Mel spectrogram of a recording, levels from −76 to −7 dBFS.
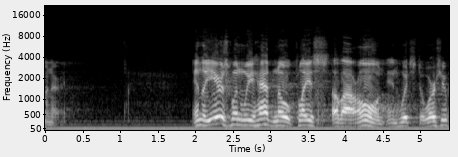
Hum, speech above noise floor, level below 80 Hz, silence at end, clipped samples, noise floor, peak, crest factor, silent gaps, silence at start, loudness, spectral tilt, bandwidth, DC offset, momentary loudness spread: none; 20 dB; -40 dBFS; 0 s; under 0.1%; -40 dBFS; -4 dBFS; 16 dB; none; 0 s; -19 LUFS; -5.5 dB/octave; 10.5 kHz; under 0.1%; 8 LU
